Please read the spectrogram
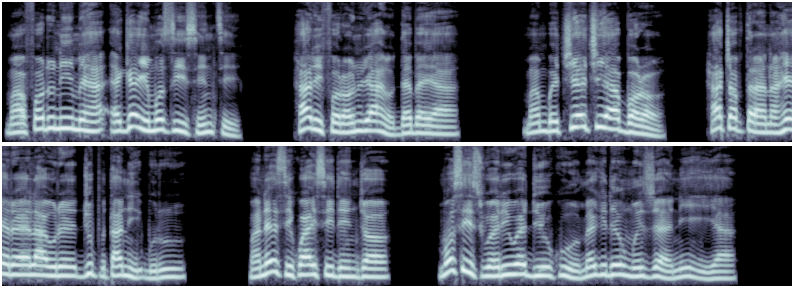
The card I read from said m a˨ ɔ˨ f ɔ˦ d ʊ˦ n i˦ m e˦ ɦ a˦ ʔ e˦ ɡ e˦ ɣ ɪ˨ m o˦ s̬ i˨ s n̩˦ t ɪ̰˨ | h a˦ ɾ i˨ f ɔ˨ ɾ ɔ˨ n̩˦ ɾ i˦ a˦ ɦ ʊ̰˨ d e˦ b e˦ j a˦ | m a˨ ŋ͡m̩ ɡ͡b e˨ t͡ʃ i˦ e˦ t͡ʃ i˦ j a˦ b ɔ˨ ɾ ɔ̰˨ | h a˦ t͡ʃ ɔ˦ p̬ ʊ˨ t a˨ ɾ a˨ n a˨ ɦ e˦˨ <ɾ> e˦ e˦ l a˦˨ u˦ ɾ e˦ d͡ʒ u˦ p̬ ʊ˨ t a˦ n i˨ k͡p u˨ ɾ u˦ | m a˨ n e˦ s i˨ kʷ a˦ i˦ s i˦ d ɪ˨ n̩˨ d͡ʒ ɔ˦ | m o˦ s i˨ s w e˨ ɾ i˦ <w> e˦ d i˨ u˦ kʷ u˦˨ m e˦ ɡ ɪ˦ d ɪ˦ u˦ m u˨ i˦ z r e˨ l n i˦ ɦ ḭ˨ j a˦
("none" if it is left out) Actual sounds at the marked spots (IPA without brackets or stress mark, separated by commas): ɾ, w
